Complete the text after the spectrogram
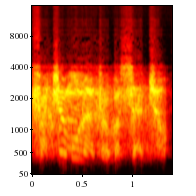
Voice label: bomb failure mood low, speech it; War Thunder

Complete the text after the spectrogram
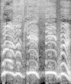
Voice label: threat infantry generic, english; localized english

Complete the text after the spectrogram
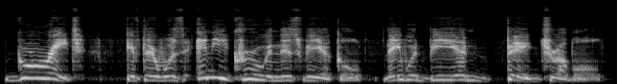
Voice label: tutorial tank arcade first target killed, english; War Thunder

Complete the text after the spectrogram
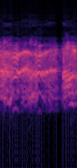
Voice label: damaged pilot mood med, speech pol; War Thunder

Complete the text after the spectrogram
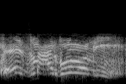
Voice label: trick, mood high, speech hun; War Thunder

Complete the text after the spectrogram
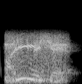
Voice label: voice message fire in tank, polish

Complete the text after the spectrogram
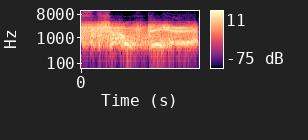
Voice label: bomb success mood med, speech pol; War Thunder

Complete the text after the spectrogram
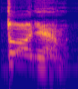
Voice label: voice message hull breach, crew ships russian

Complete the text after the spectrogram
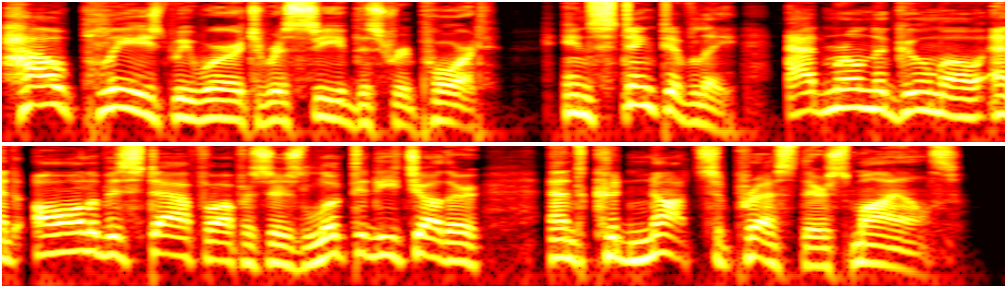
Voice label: debriefing, english; second wave; War Thunder

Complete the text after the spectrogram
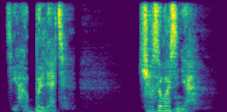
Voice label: silence; Escape from Tarkov; scav1

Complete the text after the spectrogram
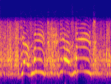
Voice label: aircraft destroyed, mood med, speech ru

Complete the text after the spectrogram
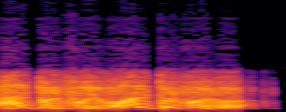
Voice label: player friendly fire, mood low, speech

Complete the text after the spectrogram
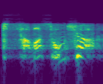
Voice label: player killed ally mood high, speech jp; War Thunder

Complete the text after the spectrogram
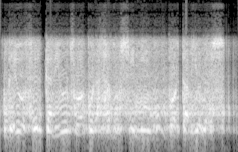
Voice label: japanese first wave, dialogs spanish; War Thunder

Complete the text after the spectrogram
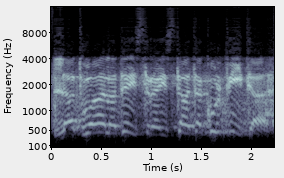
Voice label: right wing mood low, speech it; War Thunder

